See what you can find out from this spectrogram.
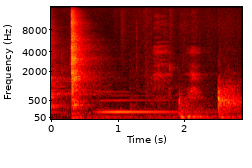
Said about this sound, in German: Oh, Ruhe, ich klopfe.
